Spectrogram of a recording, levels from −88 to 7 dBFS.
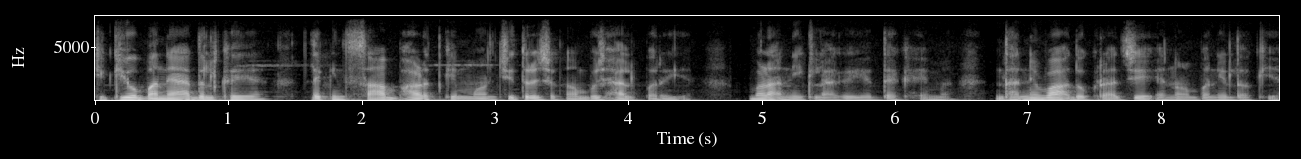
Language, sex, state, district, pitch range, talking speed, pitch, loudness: Maithili, male, Bihar, Madhepura, 105-140 Hz, 175 wpm, 115 Hz, -21 LUFS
